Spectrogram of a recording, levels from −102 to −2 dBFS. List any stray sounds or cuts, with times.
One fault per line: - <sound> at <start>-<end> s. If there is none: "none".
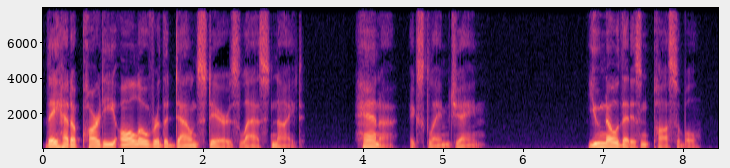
none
